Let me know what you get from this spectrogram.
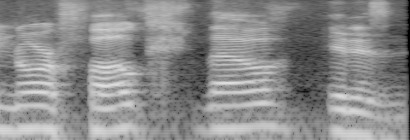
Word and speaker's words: Norfolk: It's Norfolk. – There is no R in the second syllable.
